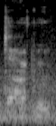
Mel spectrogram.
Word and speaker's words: Taku: It is the international showdown: Taku Ito versus Carl Jakobsen.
